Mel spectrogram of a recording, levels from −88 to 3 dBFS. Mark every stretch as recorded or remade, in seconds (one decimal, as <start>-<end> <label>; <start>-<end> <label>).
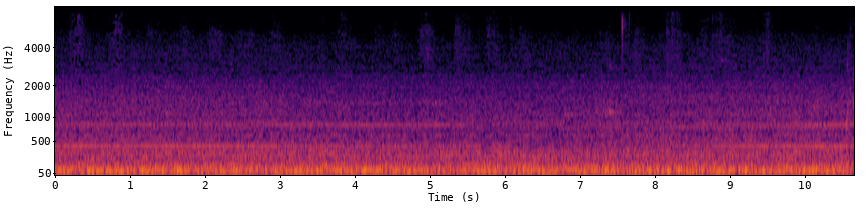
0.0-10.7 recorded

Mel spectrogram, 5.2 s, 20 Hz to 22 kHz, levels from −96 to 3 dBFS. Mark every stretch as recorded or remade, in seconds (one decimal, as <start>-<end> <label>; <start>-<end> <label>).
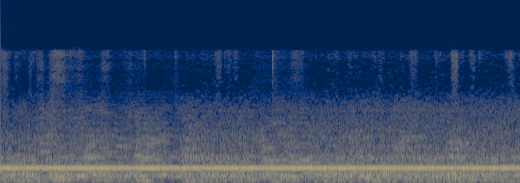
0.0-0.4 recorded; 0.4-1.8 remade; 1.8-2.5 recorded; 2.5-3.1 remade; 3.1-5.2 recorded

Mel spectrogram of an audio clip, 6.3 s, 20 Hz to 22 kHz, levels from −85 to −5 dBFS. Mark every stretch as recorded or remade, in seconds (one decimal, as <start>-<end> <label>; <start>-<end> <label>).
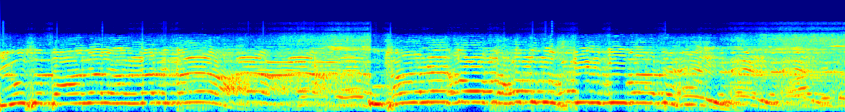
0.0-3.1 recorded; 3.1-3.9 remade; 3.9-6.3 recorded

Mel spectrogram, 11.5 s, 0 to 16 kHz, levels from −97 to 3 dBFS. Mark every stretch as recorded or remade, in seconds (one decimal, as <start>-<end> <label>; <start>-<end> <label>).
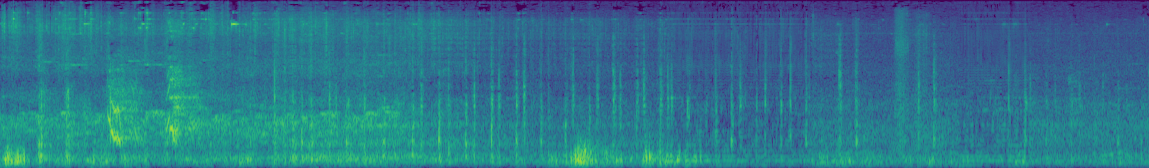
0.0-6.7 recorded; 6.7-8.1 remade; 8.1-9.6 recorded; 9.6-10.3 remade; 10.3-11.5 recorded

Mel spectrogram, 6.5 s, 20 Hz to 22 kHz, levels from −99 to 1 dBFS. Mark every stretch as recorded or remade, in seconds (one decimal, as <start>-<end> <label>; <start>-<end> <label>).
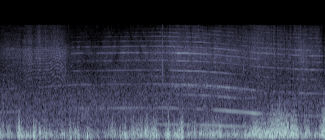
0.0-6.5 recorded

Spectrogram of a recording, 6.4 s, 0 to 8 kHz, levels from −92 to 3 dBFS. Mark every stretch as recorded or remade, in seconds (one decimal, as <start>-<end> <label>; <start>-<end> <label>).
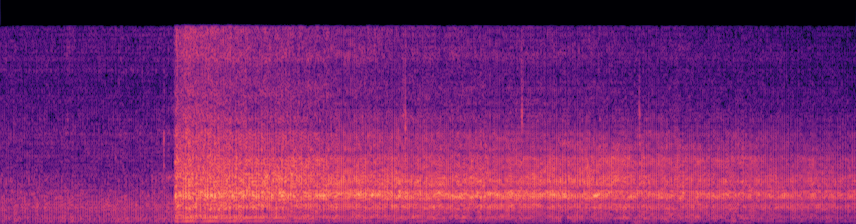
0.0-6.4 remade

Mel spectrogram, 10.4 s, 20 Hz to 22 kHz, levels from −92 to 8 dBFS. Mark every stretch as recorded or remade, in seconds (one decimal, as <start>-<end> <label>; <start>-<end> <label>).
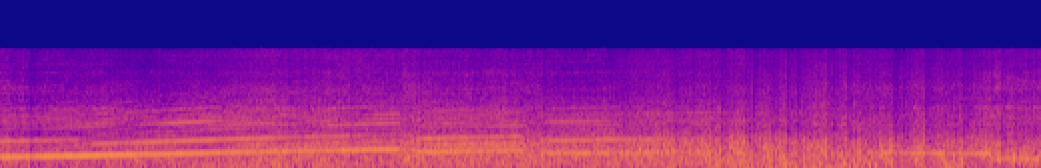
0.0-0.7 recorded; 0.7-3.7 remade; 3.7-6.1 recorded; 6.1-10.4 remade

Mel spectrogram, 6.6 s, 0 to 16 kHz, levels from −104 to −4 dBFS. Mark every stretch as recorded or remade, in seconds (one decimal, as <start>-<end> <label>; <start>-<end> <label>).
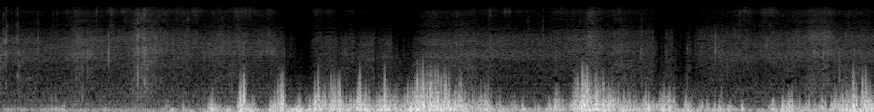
0.0-3.8 remade; 3.8-4.6 recorded; 4.6-6.6 remade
